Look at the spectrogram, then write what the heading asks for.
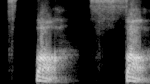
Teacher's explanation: huruf sad, makhrajnya adalah ujung lidah bertemu dengan ujung gigi seri atas dan bawah so, ya, sambil gigi ditutup rapat. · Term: huruf safir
